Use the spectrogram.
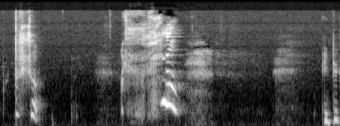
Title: Cute Baby Sneeze 😂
